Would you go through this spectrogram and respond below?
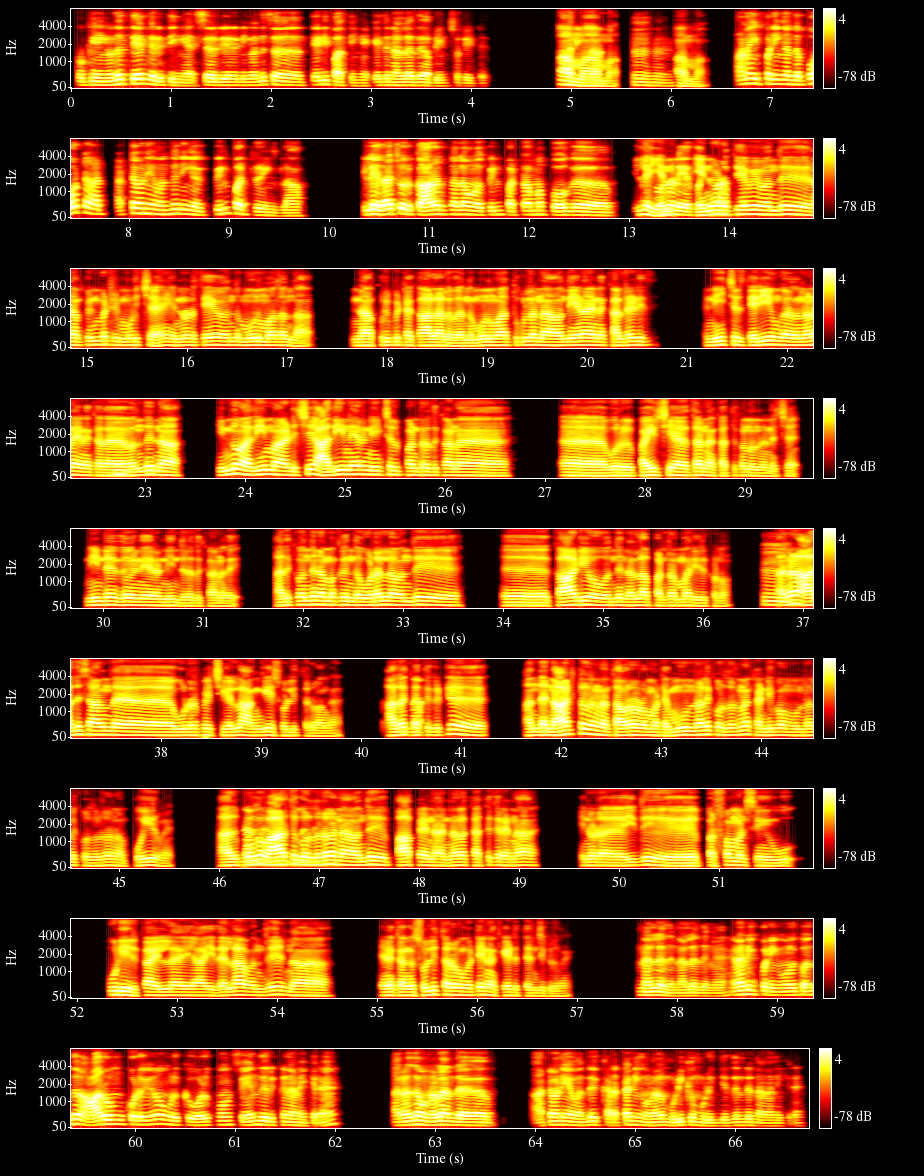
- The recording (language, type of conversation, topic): Tamil, podcast, உங்கள் உடற்பயிற்சி அட்டவணையை எப்படித் திட்டமிட்டு அமைக்கிறீர்கள்?
- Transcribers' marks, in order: other background noise; in English: "ஆல்ரெடி"; drawn out: "பண்ணறதுக்கான"; drawn out: "ஆ"; in English: "கார்டியோ"; drawn out: "சார்ந்த"; unintelligible speech; in English: "பெர்ஃபாமன்ஸூ"; "முடிஞ்சதுன்னு" said as "முடிஞ்சதுன்டு"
